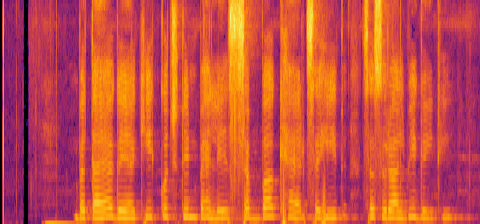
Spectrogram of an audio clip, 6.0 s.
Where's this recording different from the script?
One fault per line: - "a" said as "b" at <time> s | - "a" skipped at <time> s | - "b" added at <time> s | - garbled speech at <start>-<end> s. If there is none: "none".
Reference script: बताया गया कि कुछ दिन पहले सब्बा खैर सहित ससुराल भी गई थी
none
